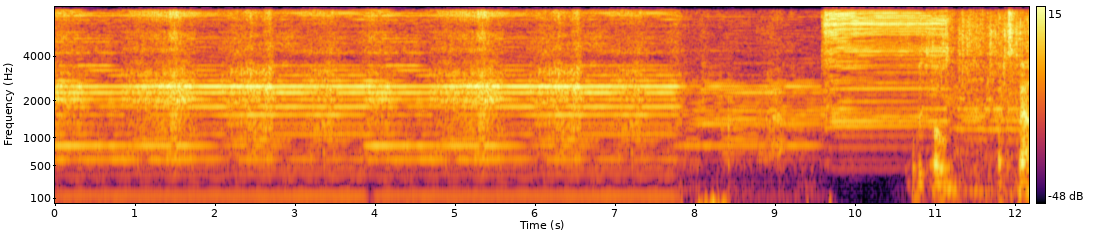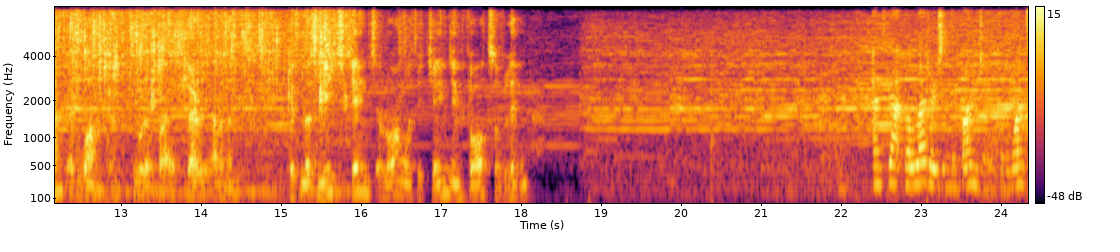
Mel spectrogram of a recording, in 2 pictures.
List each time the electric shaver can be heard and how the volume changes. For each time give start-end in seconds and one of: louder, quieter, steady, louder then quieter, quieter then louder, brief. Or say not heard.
0.0-24.3 quieter then louder.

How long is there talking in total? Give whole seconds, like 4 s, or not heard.
10 s.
